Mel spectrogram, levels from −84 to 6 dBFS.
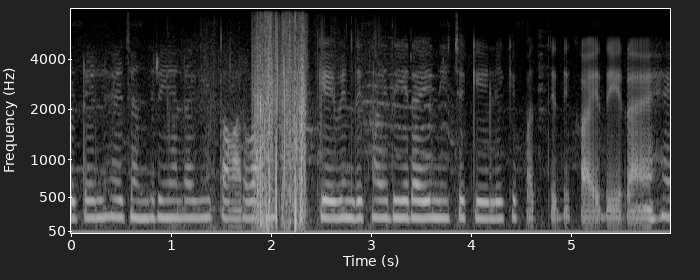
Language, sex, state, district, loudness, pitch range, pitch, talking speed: Hindi, female, Bihar, Vaishali, -25 LUFS, 225-230 Hz, 225 Hz, 160 wpm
